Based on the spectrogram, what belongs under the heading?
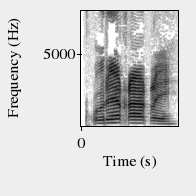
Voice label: "qiureqiaqii", Archi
